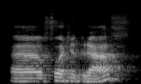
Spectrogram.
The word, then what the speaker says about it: photograph: six number six says the stress is on the first syllable in photograph the second in photographer and the third in photographic okay so again the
